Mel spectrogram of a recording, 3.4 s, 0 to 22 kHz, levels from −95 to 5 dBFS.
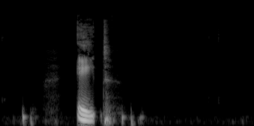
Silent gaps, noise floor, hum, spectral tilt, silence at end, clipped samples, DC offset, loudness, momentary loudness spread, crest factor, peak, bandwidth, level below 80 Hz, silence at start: none; under -90 dBFS; none; -7.5 dB/octave; 1.9 s; under 0.1%; under 0.1%; -29 LUFS; 26 LU; 24 dB; -12 dBFS; 11.5 kHz; -66 dBFS; 0.3 s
